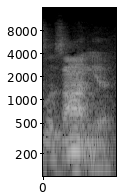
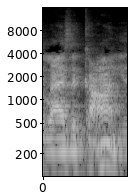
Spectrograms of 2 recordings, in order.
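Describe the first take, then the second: First: The g sound is left silent. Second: The g sound is clearly pronounced. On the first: The speaker calls it right. "it's just" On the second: The speaker calls it wrong. "You don't say"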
